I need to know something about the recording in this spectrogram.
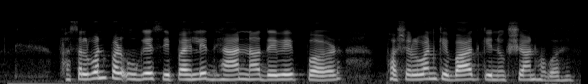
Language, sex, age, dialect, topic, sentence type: Magahi, female, 46-50, Western, agriculture, statement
